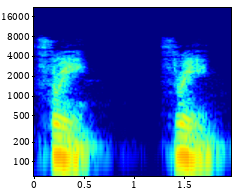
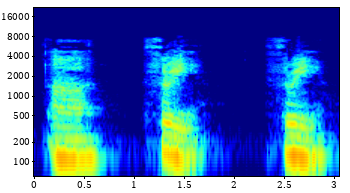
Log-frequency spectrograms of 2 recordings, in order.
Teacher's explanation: When producing the sound we just looked at, the voiceless dental fricative th, you should not feel any vibration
